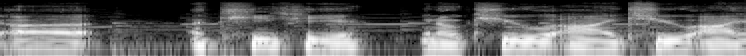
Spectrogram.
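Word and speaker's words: Qiqi: a Kiki you know Qi Qi apparently that's pronounced chi chi or something like that and I'm just like well why didn't they just spell it like that um and just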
